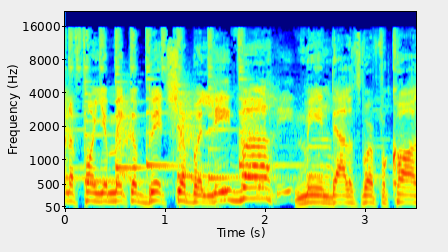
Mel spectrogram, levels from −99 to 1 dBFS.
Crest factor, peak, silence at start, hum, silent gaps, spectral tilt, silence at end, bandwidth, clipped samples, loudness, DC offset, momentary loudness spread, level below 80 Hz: 16 dB; -2 dBFS; 0 s; none; none; -4 dB/octave; 0 s; 15.5 kHz; under 0.1%; -17 LUFS; under 0.1%; 6 LU; -58 dBFS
